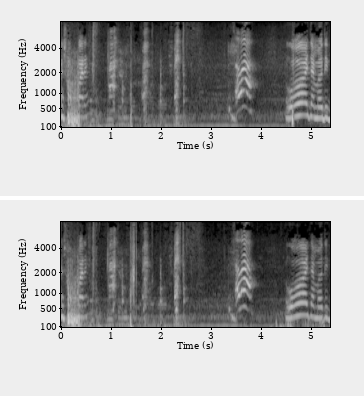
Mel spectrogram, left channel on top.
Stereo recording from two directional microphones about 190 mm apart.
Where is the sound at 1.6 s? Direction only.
65° right (ahead or behind).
